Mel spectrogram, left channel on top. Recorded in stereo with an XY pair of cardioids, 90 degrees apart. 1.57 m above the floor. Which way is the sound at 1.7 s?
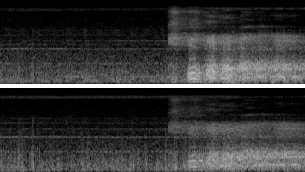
55° left.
